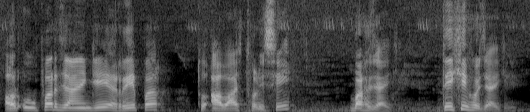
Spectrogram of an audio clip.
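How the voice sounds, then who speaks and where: A man's voice: fairly high pitch, lively intonation, unhurried, darkish tone, slight background noise. A man giving a one-on-one harmonium lesson, patiently explaining and checking that the student follows. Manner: sings short phrases to demonstrate notes. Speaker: music teacher.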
